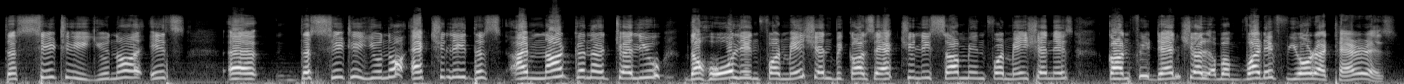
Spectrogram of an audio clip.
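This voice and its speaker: Very high-pitched man making a prank call. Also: steady tone, sharp tone, dry recording. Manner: halting, coy, playfully over-affectionate. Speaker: prank caller. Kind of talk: comedic prank phone call.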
